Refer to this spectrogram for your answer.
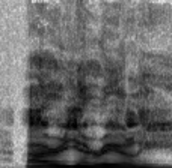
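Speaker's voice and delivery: put-on Irish accent. Retelling a phone call to Jim's house, imitating Peggy's Irish accent. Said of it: "she had this great Irish accent".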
